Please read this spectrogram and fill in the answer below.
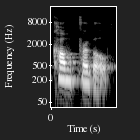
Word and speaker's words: comparable: word okay it becomes you anticipate comparable you anticipate four syllables but you get three comparable with the stress on the first so the stress being on the first this second second vowel disappears their listeners of schwa after the first stressed syllable so we don't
